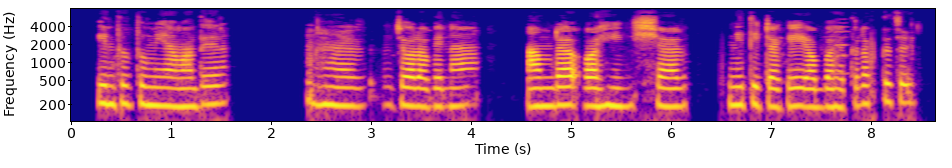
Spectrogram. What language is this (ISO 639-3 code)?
ben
